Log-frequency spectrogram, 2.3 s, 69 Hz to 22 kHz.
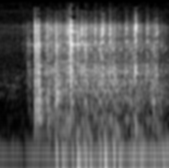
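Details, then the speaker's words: Honda GX390 single-cylinder engine fitted to an Ariens Rocket 8020 rototiller, throttle at mid, primed with a shot of gas down the carb: silence, then quick uneven pops as it fires off the prime; wants to run. "like she's gonna run guys that's a good sign that means carb job already"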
